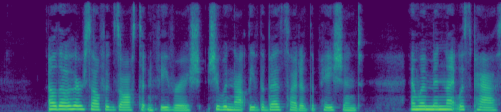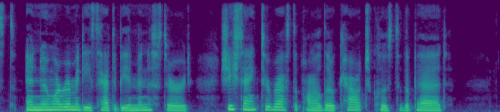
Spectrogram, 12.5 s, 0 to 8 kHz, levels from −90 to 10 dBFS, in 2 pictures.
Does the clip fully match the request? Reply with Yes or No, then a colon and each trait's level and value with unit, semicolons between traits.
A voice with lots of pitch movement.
No: average, 3.5 semitones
